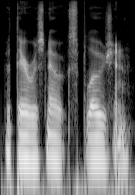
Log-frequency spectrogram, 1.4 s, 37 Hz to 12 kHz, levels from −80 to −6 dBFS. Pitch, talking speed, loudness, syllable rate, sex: 100 Hz, 220 wpm, -20 LUFS, 6.4 syllables/s, male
